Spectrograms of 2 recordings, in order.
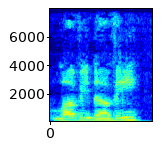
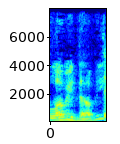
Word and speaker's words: lovey-dovey: But I also kind of tweak a little bit, like, if they're not super lovey-dovey and dubby? – Yeah, read your clock. Dubby or dubby? Is it lovey-dubby? – Dovey. Like a dove. Like the a bird. – Lovey-dovey. Yes. Like it rhymes.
